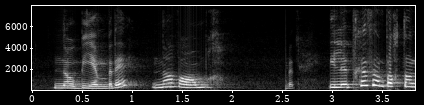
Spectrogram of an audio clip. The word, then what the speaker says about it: noviembre: Et on arrive maintenant au mois de noviembre. Noviembre, novembre. Il est très important de savoir qu'en espagnol, le V se prononce comme le B en français.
